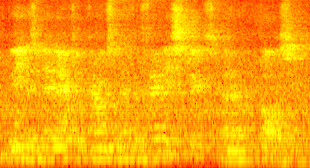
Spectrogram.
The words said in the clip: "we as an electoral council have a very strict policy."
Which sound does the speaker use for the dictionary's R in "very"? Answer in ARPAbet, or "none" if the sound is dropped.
L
